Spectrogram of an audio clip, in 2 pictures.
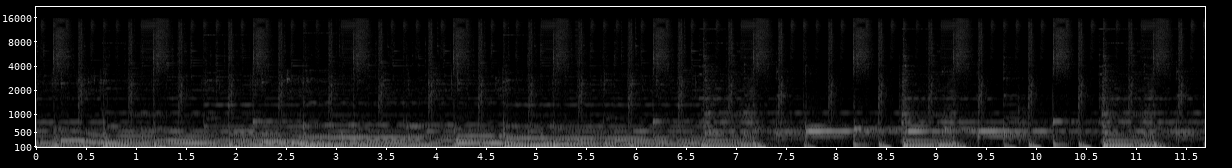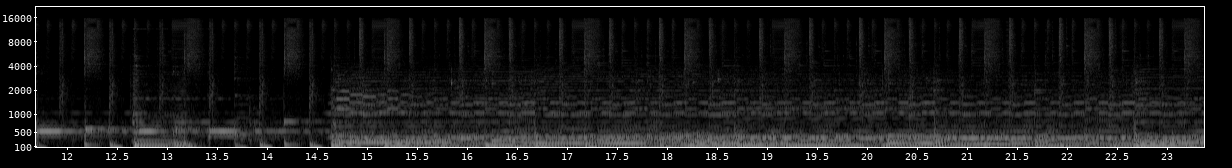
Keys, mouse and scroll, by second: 7.2 g.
